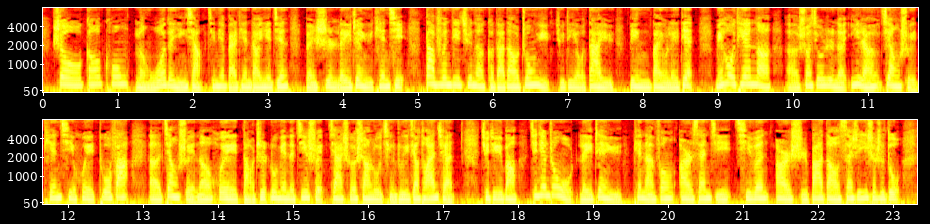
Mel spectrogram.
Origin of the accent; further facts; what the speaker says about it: China; 我们内地人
